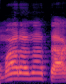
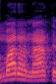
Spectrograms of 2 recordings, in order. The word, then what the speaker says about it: maranatá: E agora eu clamo maranatá, como dizemos nós católicos, ou maranata, como dizem nossos irmãos, separados os evangélicos ou protestantes. Não importa pronúncia, o significado é o mesmo.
